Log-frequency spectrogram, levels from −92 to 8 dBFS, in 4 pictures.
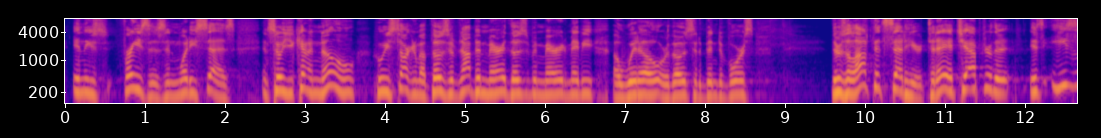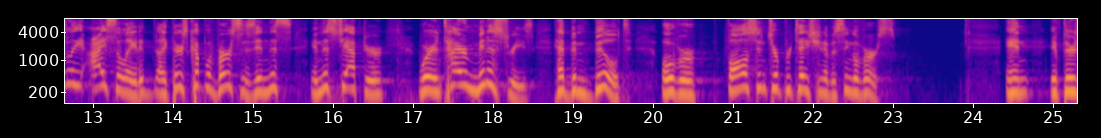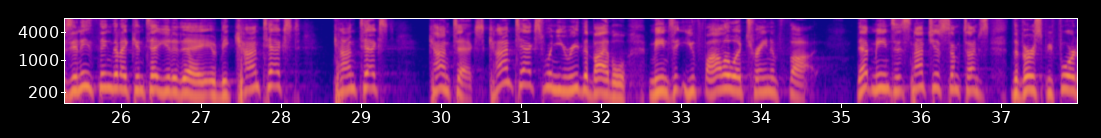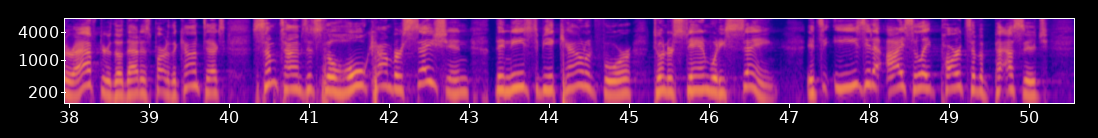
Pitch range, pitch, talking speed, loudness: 185-240 Hz, 210 Hz, 175 wpm, -24 LUFS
